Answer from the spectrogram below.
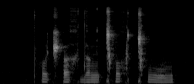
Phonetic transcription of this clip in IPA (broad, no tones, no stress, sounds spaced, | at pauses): pʰ o t͡ʃʼ ʌ x d ʌ ŋ ǀʰ o x ǀʰ u l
